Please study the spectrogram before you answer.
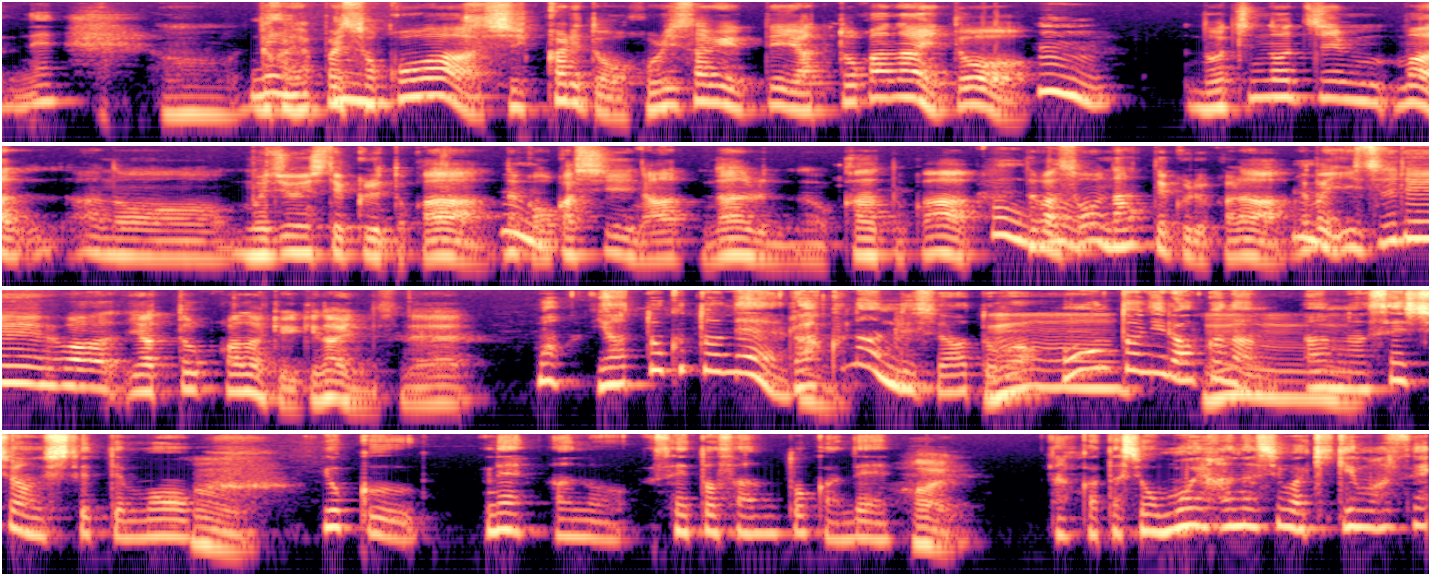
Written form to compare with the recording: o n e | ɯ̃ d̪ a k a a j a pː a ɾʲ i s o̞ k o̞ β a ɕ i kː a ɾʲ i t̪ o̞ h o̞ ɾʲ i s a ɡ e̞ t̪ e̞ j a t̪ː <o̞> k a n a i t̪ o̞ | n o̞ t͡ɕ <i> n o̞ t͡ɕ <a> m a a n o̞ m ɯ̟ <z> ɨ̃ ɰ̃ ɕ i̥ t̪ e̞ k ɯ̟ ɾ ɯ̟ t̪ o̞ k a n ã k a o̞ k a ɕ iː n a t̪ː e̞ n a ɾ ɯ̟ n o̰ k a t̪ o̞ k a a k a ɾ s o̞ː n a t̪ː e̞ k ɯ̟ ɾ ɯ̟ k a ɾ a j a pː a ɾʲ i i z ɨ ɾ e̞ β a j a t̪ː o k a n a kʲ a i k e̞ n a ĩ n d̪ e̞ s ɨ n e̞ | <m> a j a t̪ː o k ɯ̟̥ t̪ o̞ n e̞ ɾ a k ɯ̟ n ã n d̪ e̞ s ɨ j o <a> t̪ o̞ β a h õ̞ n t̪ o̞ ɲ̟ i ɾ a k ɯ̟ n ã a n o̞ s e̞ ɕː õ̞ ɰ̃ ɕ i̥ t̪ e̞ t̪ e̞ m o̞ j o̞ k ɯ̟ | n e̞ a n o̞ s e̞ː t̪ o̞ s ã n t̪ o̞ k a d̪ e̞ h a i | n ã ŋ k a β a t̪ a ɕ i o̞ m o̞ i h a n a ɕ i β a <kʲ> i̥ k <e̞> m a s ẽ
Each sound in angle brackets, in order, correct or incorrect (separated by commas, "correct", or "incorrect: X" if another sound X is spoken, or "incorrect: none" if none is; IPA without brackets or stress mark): correct, correct, incorrect: i, incorrect: ʑ, correct, correct, correct, correct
